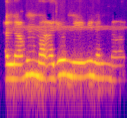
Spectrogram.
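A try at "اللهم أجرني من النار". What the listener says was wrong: اچھا پتہ کیا ہے، جب اللہ کہیں گے نا تو تھوڑا سا اللہ کو موٹا کہیں، ٹھیک ہے.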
